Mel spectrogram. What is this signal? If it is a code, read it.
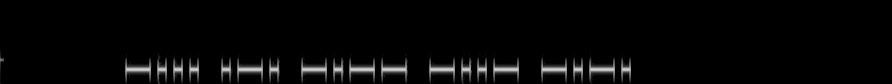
Morse code, heard as a keyed tone, about 15 wpm, 700 Hz. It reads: BRYXC
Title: Code Groups - 5 Letters - 15wpm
